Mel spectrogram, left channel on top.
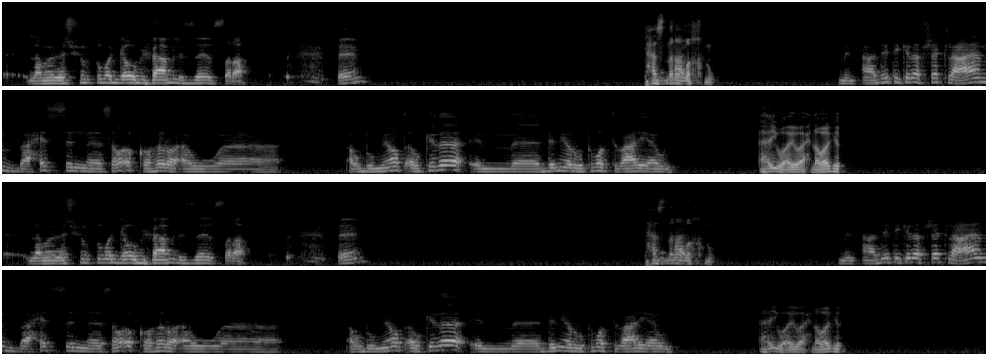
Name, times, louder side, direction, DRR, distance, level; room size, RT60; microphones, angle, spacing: voice 1, 0.0-2.4 3.0-3.6 6.5-6.8 8.4-12.6 13.3-16.5, left 2 dB, 40° left, 0.9 m, -33 dB
voice 2, 6.4-6.9 17.4-18.2, left 6 dB, 80° left, 0.4 m, -30 dB
5.7 x 2.5 x 3.2 m
head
